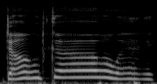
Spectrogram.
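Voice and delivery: high, slow pleading call; playful mock plea. Begging listeners to stay.

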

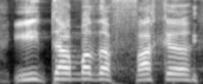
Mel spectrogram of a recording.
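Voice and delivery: a head yelling at its clumsy body; mock angry head. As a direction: scold your own body, cracking up. Head scolds its own body.

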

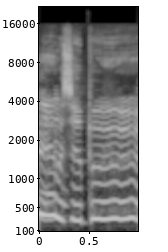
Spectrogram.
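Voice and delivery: very high and loud; squeaky high voice. Pretend. Passing the line, growing sillier.

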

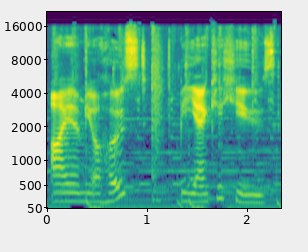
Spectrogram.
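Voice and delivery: smooth host intro read over music; podcast intro. Acted. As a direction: read it like a polished show opener.

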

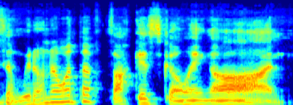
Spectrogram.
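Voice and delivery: ordinary delivery

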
